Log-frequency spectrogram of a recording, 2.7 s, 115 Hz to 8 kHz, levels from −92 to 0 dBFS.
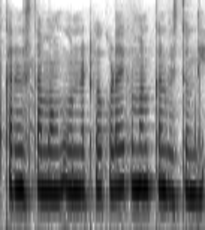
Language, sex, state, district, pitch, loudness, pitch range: Telugu, female, Andhra Pradesh, Krishna, 250 Hz, -12 LUFS, 245-260 Hz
